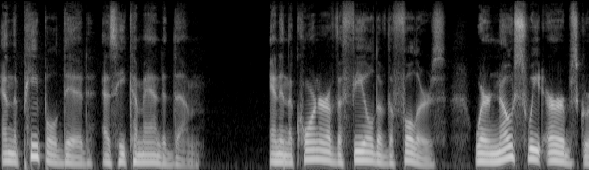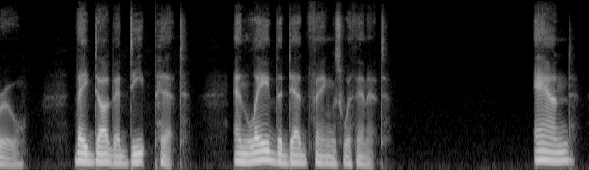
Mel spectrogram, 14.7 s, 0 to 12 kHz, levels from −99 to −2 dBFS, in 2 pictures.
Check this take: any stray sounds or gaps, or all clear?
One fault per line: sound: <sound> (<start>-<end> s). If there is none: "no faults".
no faults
